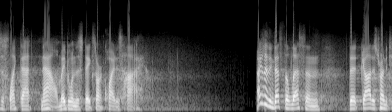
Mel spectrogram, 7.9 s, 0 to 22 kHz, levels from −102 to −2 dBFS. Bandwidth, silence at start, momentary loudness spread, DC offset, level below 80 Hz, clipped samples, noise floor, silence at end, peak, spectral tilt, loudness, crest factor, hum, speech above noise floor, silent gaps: 7.6 kHz; 0 s; 7 LU; under 0.1%; -64 dBFS; 0.1%; -78 dBFS; 0 s; 0 dBFS; -8.5 dB/octave; -15 LUFS; 16 dB; none; 64 dB; 5.05-5.09 s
